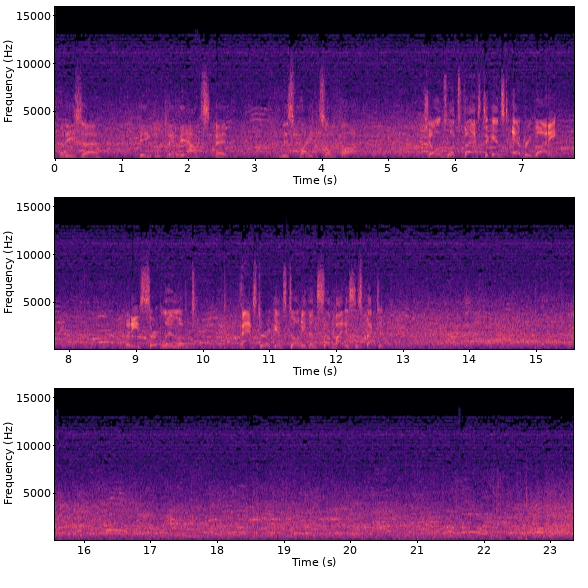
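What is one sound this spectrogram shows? A large crowd murmurs and cheers steadily in a big arena.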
